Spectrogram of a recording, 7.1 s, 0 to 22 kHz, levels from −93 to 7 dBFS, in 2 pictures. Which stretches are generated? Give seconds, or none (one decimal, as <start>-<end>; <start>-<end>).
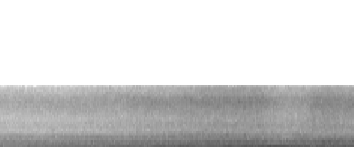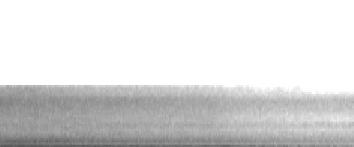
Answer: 1.8-5.8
